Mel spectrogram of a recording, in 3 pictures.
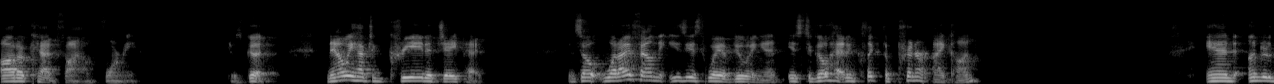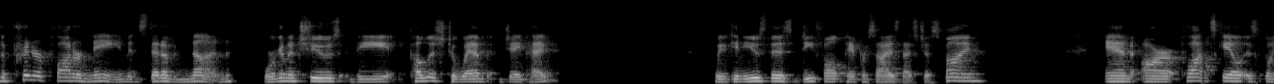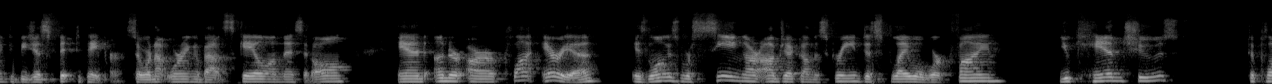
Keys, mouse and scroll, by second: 1.6 F15, 10.0 click, 14.1 click, 18.5 click, 21.5 click, 36.0 click.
